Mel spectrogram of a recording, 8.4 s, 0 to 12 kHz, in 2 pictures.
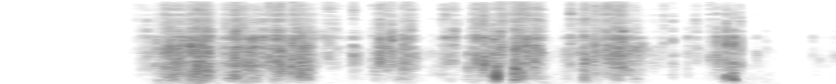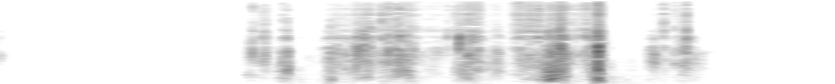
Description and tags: Store Crinkling Bag2
ambience, can, checkout, clink, clunk, cooling, crinkle, food, produce, store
